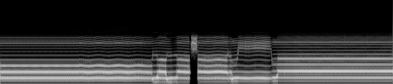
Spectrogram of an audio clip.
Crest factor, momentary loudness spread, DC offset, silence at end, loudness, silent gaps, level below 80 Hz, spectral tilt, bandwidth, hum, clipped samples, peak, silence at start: 10 dB; 4 LU; 0.4%; 0 s; -15 LUFS; none; -64 dBFS; -9.5 dB/octave; 4 kHz; none; under 0.1%; -4 dBFS; 0 s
